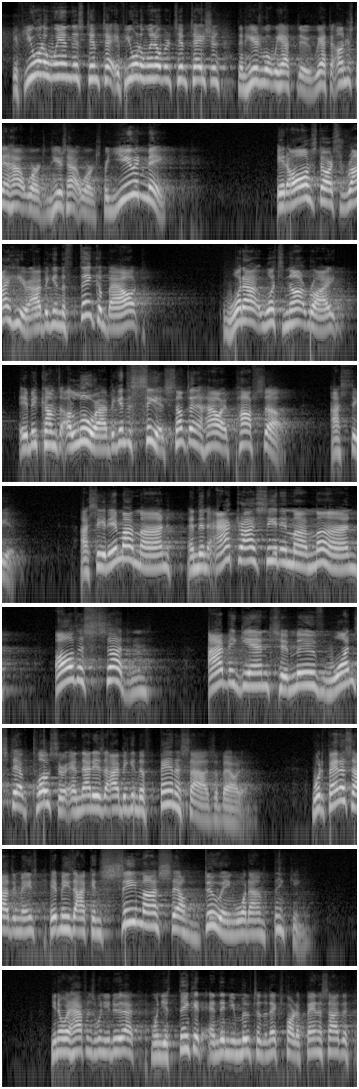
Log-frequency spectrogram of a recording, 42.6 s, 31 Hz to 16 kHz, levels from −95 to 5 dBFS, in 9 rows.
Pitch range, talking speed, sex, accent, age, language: 190-250 Hz, 195 wpm, male, American, 50-69, English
